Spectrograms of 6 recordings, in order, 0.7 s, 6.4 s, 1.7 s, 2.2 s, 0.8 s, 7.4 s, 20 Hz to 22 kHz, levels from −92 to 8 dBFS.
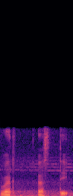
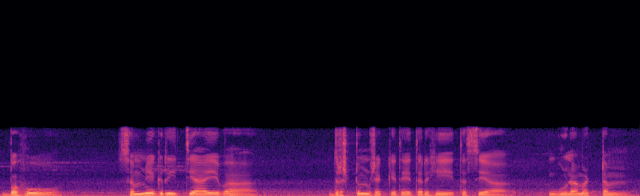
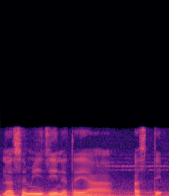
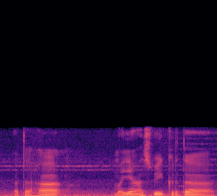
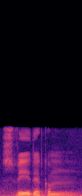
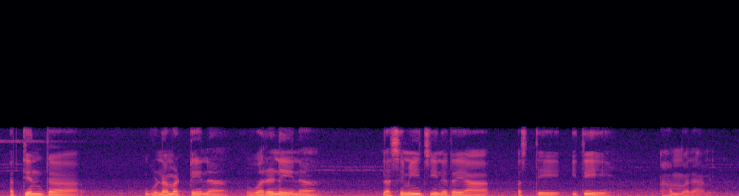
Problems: background sounds at intervals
